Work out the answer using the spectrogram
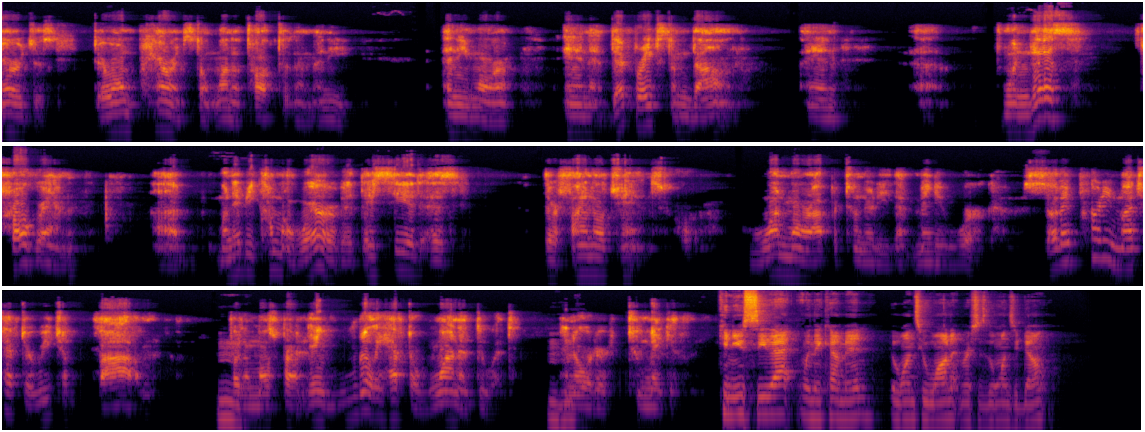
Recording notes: I know the audio is a little rough, but it was the best we could do!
